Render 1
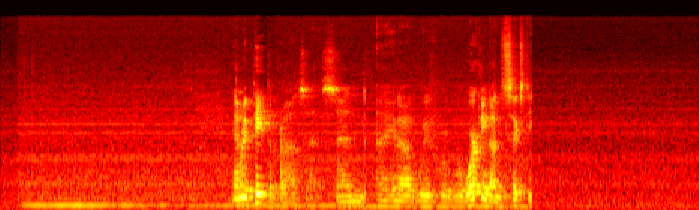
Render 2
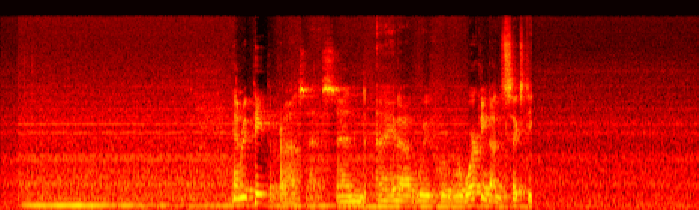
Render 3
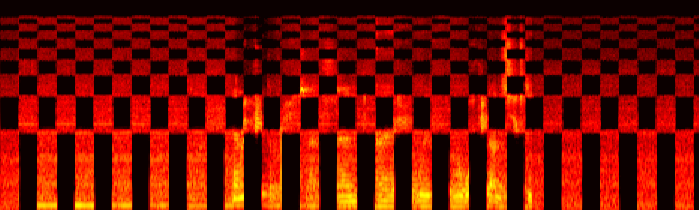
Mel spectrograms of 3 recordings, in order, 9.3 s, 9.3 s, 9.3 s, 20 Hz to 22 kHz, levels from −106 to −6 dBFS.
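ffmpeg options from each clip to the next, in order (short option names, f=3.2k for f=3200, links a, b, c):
-af "acompressor=threshold=-34dB:ratio=8,volume=1dB"
-af "afftfilt=real='re*gt(sin(2*PI*2*pts/sr)*(1-2*mod(floor(b*sr/1024/1700),2)),0)':imag='im*gt(sin(2*PI*2*pts/sr)*(1-2*mod(floor(b*sr/1024/1700),2)),0)':win_size=1024:overlap=0.75,volume=3dB"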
